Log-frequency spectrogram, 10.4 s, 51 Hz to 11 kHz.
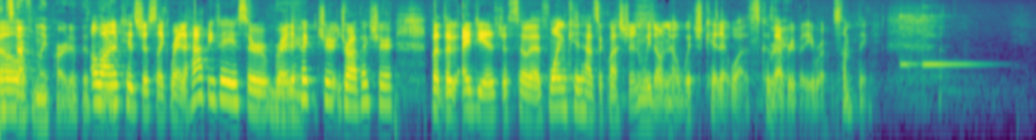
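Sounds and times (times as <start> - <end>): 
speech: 0.0 - 9.1
phone notification chime, a bright electronic ding: 9.0 - 10.1.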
